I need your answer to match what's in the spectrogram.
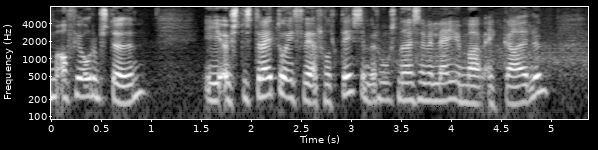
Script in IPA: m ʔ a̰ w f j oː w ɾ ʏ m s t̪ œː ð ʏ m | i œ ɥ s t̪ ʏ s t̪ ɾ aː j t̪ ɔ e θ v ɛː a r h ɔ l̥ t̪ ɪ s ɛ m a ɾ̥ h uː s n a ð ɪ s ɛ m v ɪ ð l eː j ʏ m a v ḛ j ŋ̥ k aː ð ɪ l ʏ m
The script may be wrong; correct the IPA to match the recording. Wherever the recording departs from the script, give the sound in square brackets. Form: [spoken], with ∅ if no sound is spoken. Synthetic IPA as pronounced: m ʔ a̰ w f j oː w ɾ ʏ m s t̪ œː ð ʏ m | i œ ɥ s t̪ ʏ s t̪ ɾ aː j t̪ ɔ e θ v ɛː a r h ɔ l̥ t̪ ɪ s ɛ m [ɛ] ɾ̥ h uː s n a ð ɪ s ɛ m v ɪ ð l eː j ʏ m a v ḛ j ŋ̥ k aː ð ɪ l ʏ m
